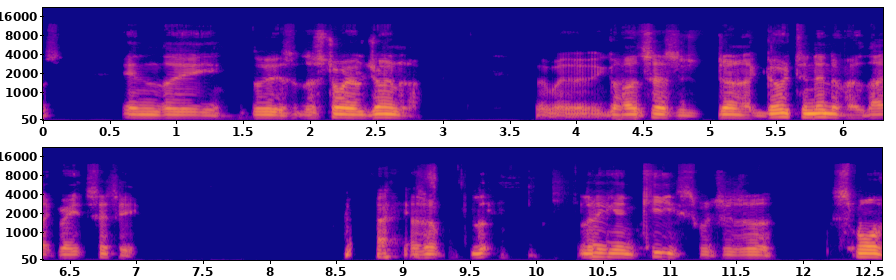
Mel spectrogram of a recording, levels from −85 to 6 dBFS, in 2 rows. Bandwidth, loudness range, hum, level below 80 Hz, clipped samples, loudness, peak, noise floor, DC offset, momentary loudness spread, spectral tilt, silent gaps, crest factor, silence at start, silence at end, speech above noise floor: 12.5 kHz; 9 LU; none; -68 dBFS; under 0.1%; -25 LUFS; -8 dBFS; under -90 dBFS; under 0.1%; 16 LU; -5.5 dB/octave; none; 18 dB; 0 s; 0 s; over 66 dB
